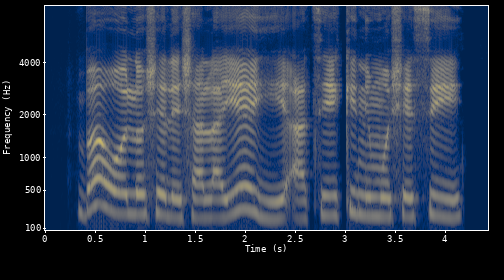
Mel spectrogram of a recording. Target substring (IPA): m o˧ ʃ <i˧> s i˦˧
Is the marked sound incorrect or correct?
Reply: incorrect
